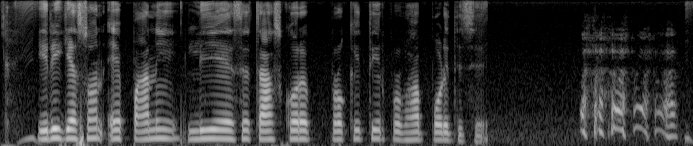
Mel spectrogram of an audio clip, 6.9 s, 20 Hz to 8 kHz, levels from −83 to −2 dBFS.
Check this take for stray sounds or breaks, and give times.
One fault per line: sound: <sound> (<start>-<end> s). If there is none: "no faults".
sound: laugh (5.8-6.8 s)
